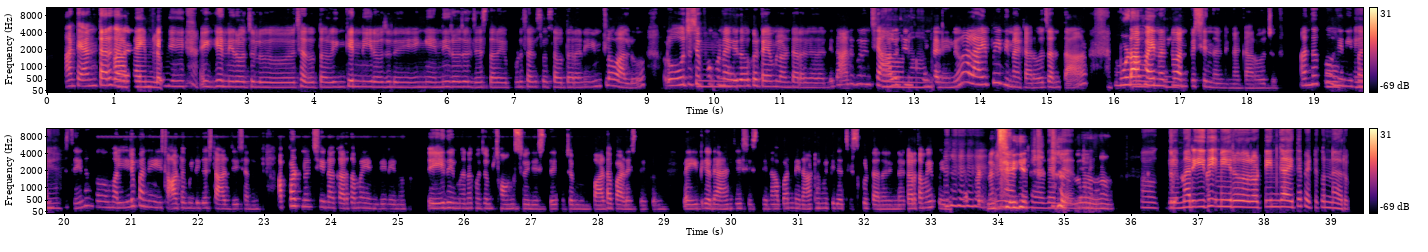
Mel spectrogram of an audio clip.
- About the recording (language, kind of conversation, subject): Telugu, podcast, ఫ్లో స్థితిలో మునిగిపోయినట్టు అనిపించిన ఒక అనుభవాన్ని మీరు చెప్పగలరా?
- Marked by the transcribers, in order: in English: "సక్సెస్"; other background noise; in English: "మూడ్ ఆఫ్"; in English: "స్టార్ట్, ఆటోమేటిక్‌గా స్టార్ట్"; in English: "సాంగ్స్"; in English: "లైట్‌గా, డాన్స్"; in English: "ఆటోమేటిక్‌గా"; giggle; in English: "రొటీన్‌గా"; giggle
